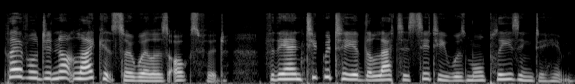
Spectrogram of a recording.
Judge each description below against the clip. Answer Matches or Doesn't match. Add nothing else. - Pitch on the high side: Matches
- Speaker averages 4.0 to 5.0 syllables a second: Doesn't match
